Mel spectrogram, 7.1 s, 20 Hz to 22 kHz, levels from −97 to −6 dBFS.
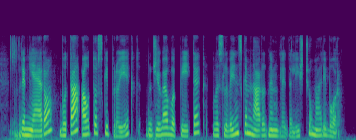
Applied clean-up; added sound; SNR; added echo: neural diffusion model UNIVERSE++.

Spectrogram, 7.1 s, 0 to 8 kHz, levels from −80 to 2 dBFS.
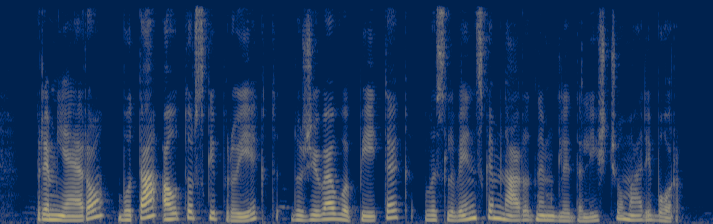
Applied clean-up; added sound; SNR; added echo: none; none; none; none.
